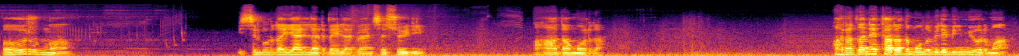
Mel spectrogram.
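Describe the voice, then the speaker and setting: A young Turkish-accented man streams a game and jokes with his viewers in an excitable way. His voice has an ordinary middle pitch. A faint hiss sits under it. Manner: excitable, jokey, talks to viewers. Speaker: gaming streamer. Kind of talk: game commentary.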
